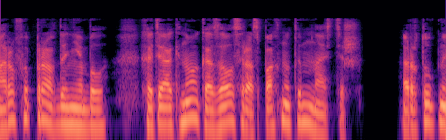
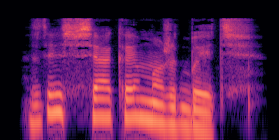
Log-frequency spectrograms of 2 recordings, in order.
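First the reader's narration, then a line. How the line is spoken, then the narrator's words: Sighing. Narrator (Russian): вздохнул Юрик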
